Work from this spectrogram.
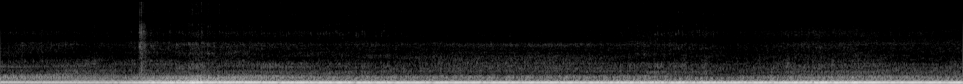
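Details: Carbureted 5.3 LS swap in a Mustang with MSD LS-series ignition: a steady, deep rumble holds well above normal idle with no dip or hunt. It starts and dies and idles fast; carburetor, timing or vacuum leak suspected, not confirmed.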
